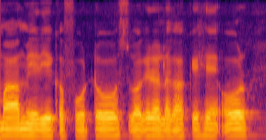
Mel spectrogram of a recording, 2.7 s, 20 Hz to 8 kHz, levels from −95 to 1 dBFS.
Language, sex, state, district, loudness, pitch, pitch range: Hindi, male, Arunachal Pradesh, Papum Pare, -16 LUFS, 95 Hz, 90-95 Hz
